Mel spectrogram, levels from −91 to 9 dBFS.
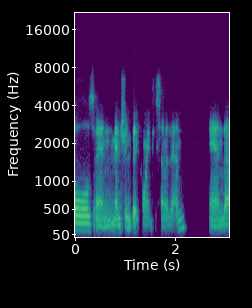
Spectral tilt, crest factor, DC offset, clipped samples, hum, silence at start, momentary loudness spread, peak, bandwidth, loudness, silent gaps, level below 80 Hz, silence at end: -5 dB/octave; 20 dB; under 0.1%; under 0.1%; none; 0 s; 11 LU; -4 dBFS; 7.4 kHz; -24 LUFS; 2.25-2.67 s; -76 dBFS; 0 s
